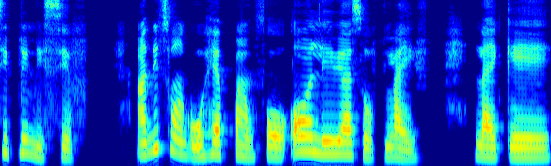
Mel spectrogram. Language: Nigerian Pidgin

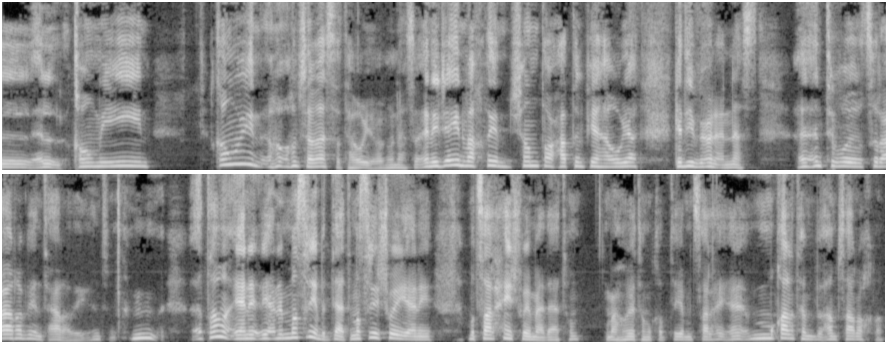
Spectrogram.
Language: Arabic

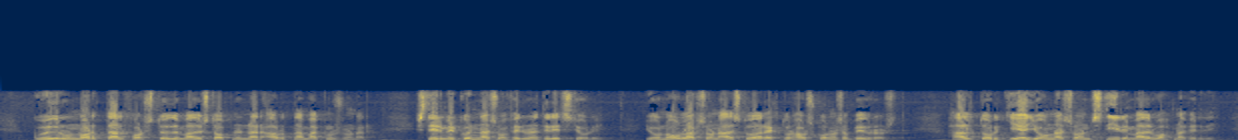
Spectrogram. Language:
Icelandic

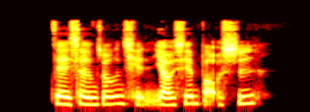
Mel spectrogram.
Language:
Chinese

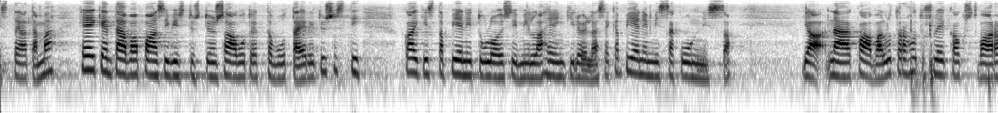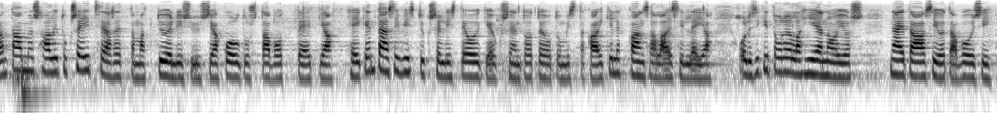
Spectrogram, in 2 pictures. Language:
Finnish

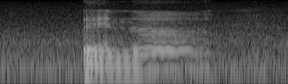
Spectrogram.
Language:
English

